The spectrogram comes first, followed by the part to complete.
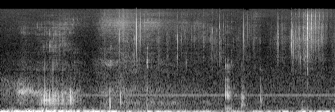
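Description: A man sipping beer from a glass and swallowing, followed by a few small mouth and lip clicks; quiet throughout.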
